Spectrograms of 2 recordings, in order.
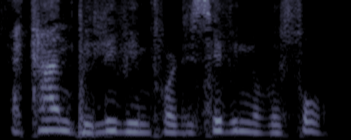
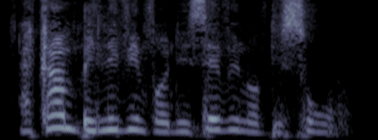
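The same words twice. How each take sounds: First: Much softer, faster echo of the line; hushed repeat. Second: Said in the usual way. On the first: Acted. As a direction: drop it to a quick near-whisper. Repeated line, dropped low.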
